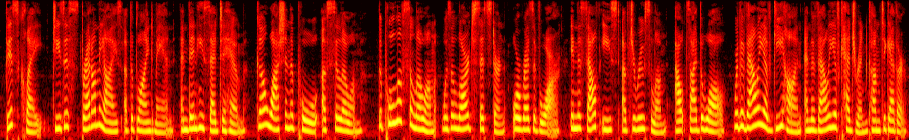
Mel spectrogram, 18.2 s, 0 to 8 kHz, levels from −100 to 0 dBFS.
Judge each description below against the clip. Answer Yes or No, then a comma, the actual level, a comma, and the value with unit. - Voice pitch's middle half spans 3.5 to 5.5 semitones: Yes, average, 4.0 semitones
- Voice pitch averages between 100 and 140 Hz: No, high, 230 Hz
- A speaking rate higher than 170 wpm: Yes, average, 180 wpm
